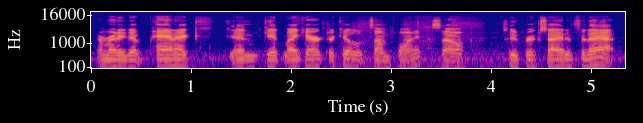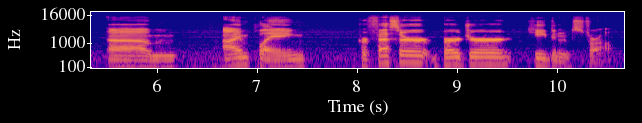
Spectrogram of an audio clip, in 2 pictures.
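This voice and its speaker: A man's voice: fairly low pitch, unhurried, sharp tone, slight background noise. A man chatting casually and jokingly as a player on a tabletop game show. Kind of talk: casual chat, introducing himself.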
